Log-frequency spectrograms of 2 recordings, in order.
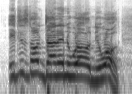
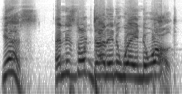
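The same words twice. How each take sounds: First: "not" hit hard, quick pace, falling close; faster hammered repeat. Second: "not" pushed up with a rising finish; emphatic stress on not. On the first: Pundit repeating his point, quick and falling on "not". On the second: Pundit insisting to the audience, stress on "not" rising. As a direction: lean on "not" and let the line lift at the end. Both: Real, not acted.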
